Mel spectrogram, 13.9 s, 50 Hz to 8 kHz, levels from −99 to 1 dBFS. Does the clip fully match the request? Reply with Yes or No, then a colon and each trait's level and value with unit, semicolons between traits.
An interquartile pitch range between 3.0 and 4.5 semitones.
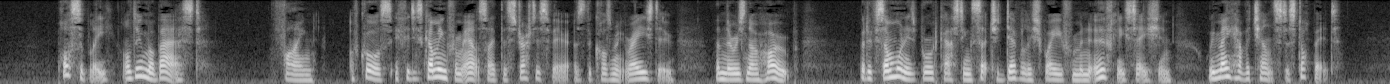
Yes: average, 3.4 semitones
